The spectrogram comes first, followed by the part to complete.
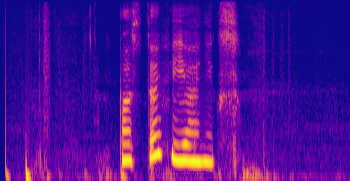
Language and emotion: Russian, neutral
